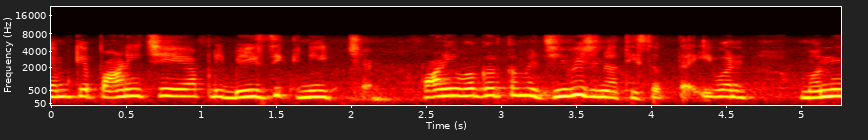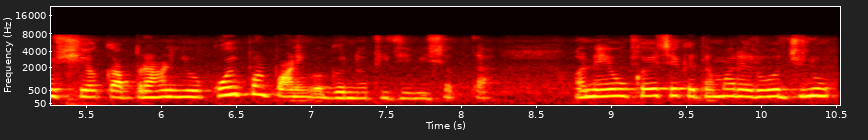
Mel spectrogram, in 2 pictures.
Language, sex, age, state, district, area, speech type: Gujarati, female, 30-45, Gujarat, Rajkot, urban, spontaneous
